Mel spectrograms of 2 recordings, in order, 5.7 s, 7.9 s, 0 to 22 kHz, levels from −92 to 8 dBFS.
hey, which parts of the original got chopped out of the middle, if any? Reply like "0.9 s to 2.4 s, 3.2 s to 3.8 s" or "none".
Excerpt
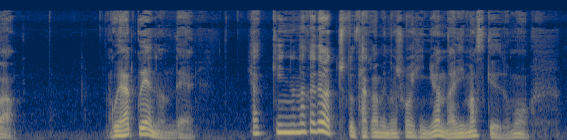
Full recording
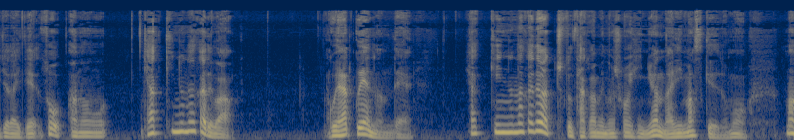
none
